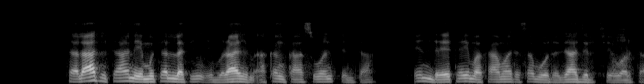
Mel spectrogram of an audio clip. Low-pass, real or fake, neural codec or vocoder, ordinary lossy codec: 7.2 kHz; fake; codec, 24 kHz, 6 kbps, HILCodec; none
